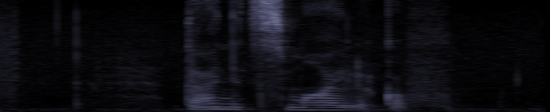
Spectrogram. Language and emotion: Russian, neutral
